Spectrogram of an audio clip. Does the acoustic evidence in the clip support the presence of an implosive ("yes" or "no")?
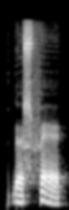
yes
